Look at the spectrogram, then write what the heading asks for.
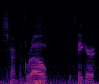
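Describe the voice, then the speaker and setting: Low-voiced, unhurried man doing game commentary. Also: little pitch movement, background noise. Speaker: game streamer, host of a roleplay series. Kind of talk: casual gameplay commentary, thinking aloud. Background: game music.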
